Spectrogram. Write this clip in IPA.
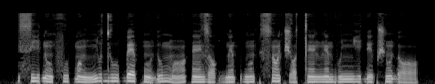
s i˦ ɗ ũ˧ f u˧ ɓ ɔ̃˨ ŋ ɲ u˦ d u˦ ɓ ɛ˦ p ũ˨ ɗ u˦ m ɔ̃˨˦ | ɛ̃˧ z ɔ˨ ɡ͡b ɛ̃˧ p ɡʷ ɛ̃˧ k s ɔ̃˦ t͡ʃ ɔ˨ t ɛ̃˧ ŋ ɛ̃˧ b u˧ ɲ i˧ ɗ e˧ p ʃ ũ˦ ɗ ɔ˨

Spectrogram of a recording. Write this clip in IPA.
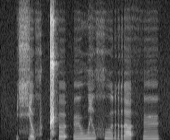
ç a˨ xʷ ǁʰ ɵ˨ ʔ ʉ˦ w i˦ xʷ u˦ r ɐ˧ h ʉ˦

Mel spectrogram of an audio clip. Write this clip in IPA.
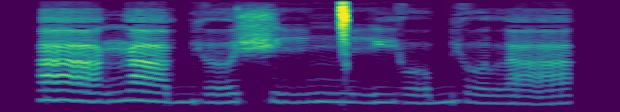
aː˥˩ ŋ a˥˩ bʲ əː˧˩˧ ʃ i˧˩˧ ŋ͡ǀ i˧˩˧ j ɤ˧˩˧ bʲ ɤ˥˩ l a˧˩˧

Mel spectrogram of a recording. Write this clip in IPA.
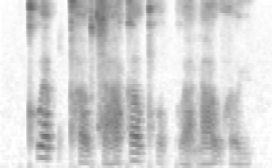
kʷʰ ɛː˥ p̚ ɐ˧ t̚ t̪ʰ ɐ˨˥ w t͡s aː˨˥ k ɐ˥ w kʷʰ ɐ˧ p̚ kʷ aː˨˩ ŋ aː˨˥ w h ɵ˨ ɥ

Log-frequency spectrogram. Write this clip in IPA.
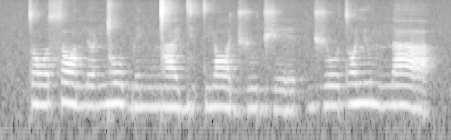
t ɔ s ɒ n œ ŋ͡ǀ o b e n ŋ͡ǀ a e̯ dʲ o t j ɒ d͡ʒ u d͡ʒ e | d͡ʒ o d ɔ lʲ o m n a

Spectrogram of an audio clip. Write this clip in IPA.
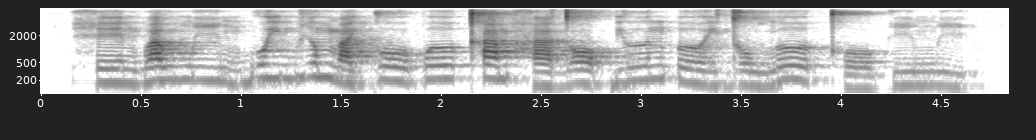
h eː˩ n b a˧ w m iː˧˩ m b o˧ j b i˧ ə̯ m a˩ j k oː˧˩ p ɤː˧ kʰ a˧ m h a˩ d ɔː˧˩ p̚ j ɯː˧˥ n ʔ ɤː˧˩ j d o˧˩ w ŋ ɤː˥˨ kʰ oː˩ k i˧ m i˧˩

